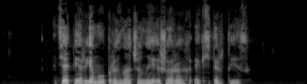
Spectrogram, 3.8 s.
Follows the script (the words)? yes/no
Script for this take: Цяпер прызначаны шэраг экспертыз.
no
